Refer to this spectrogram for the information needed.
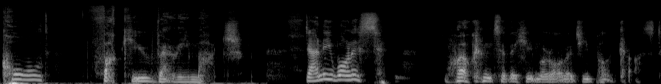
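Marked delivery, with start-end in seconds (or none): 0.0-2.4 breathy whisper, relishing the rude words. Podcast host introducing a guest's book title, relishing the rude words. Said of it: "You relished saying that".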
